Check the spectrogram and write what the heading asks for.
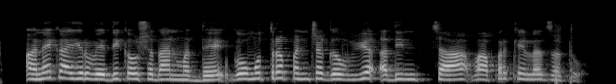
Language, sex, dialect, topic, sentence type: Marathi, female, Standard Marathi, agriculture, statement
